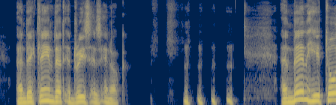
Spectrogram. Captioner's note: ketawa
